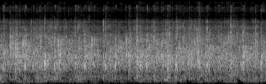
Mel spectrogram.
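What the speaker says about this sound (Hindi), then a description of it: "एक बार जोरदार तालियां के लिए।" Audience applause at a live gathering, steady dense clapping from many hands throughout, loud and close, without any speech over it.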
